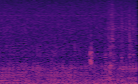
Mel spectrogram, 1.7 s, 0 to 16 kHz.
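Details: A male Egyptian Mau kitten, born 4 November 2015, purrs with a steady, low rumble broken by a couple of faint, brief clicks; he is friendly and a little shy of the camera.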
